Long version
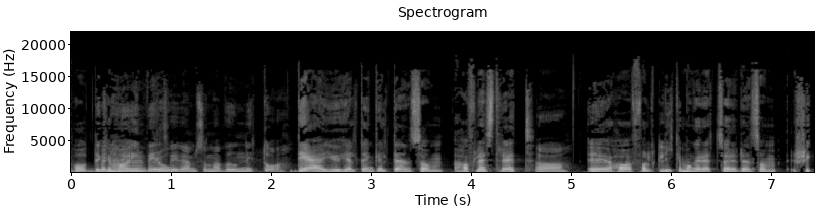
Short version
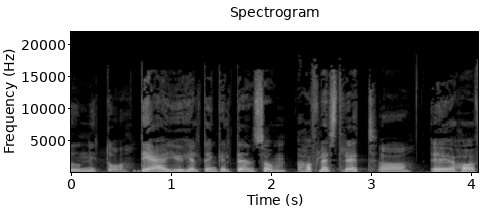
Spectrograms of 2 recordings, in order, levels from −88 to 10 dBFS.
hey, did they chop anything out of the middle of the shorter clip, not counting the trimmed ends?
no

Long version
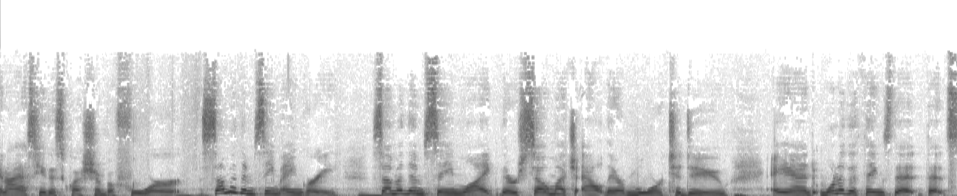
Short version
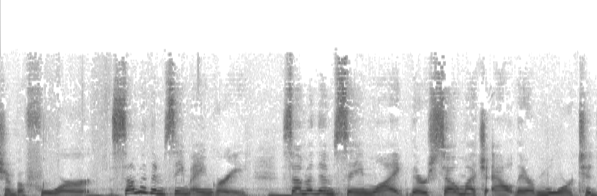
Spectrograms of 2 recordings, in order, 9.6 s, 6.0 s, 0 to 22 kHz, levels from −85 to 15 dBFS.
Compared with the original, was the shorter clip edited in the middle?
no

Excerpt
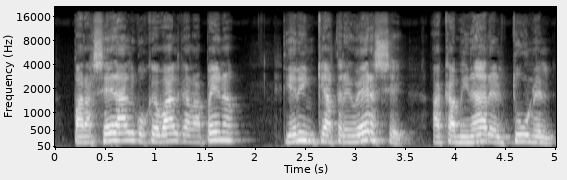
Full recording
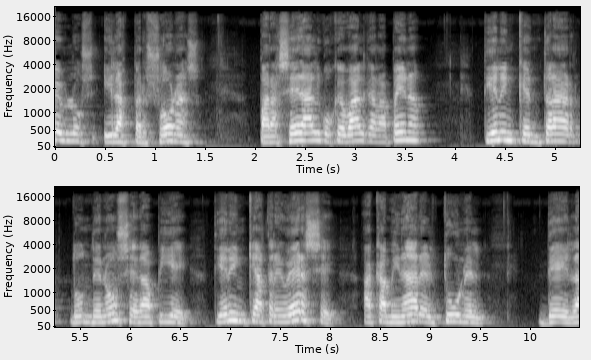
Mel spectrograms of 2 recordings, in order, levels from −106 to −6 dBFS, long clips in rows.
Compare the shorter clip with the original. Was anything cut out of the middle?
yes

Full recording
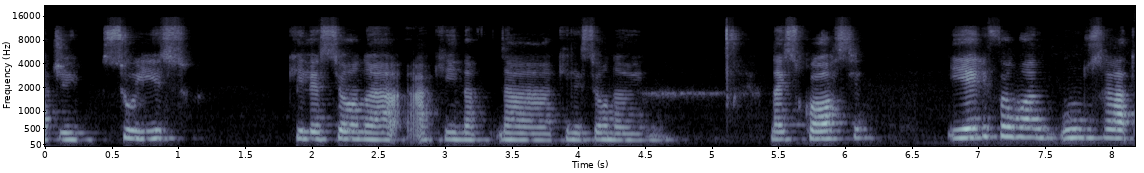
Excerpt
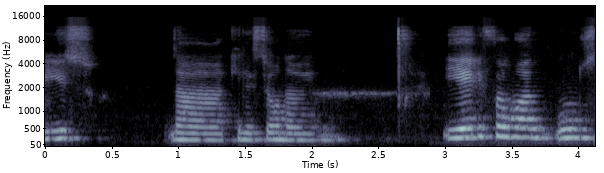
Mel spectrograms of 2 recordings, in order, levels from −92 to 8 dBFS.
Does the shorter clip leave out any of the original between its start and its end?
yes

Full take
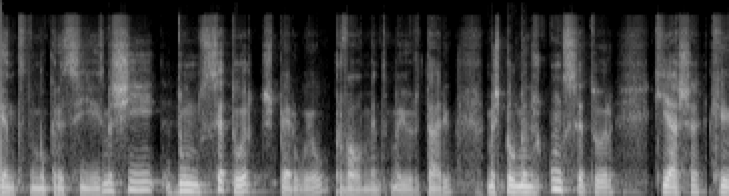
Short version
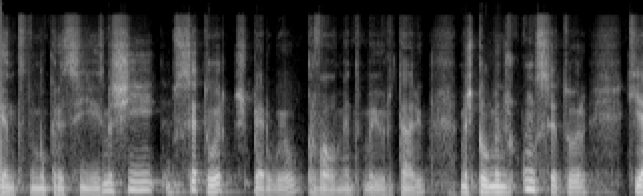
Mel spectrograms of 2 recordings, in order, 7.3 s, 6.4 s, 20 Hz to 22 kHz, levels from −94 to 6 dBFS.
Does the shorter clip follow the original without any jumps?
no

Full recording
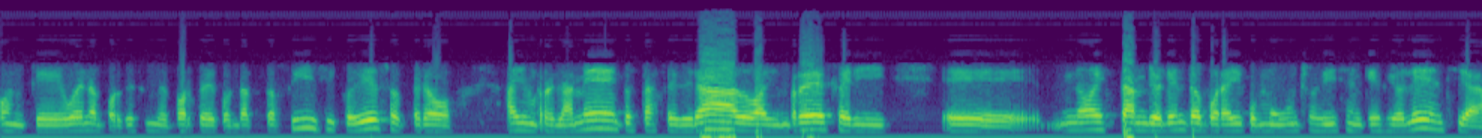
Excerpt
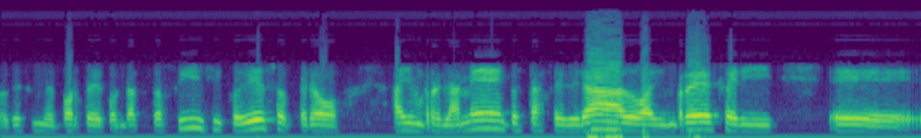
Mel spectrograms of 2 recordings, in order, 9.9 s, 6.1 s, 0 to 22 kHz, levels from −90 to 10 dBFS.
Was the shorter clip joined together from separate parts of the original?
no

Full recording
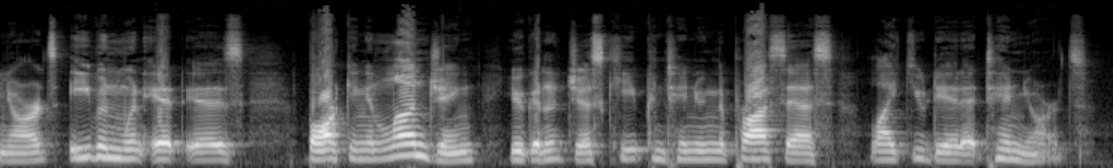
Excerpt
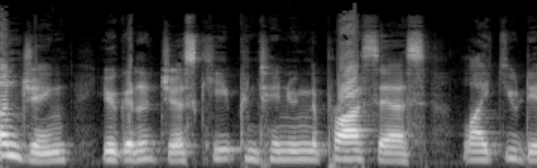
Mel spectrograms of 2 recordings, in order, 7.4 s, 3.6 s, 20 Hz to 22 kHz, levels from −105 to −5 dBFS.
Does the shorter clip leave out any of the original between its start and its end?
no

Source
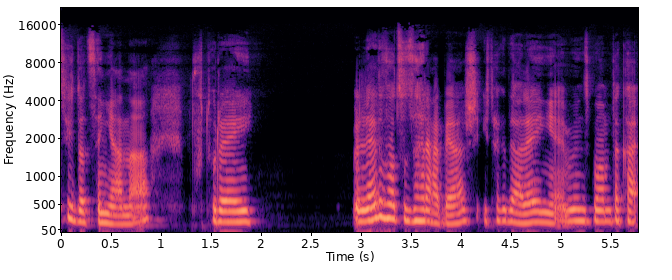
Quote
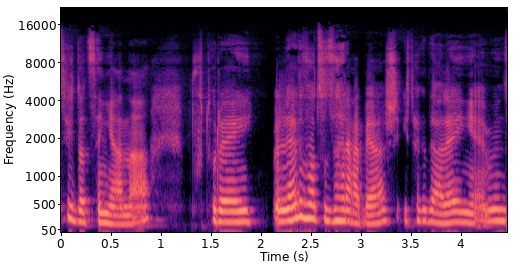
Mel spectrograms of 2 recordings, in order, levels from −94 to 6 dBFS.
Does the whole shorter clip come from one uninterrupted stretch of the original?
no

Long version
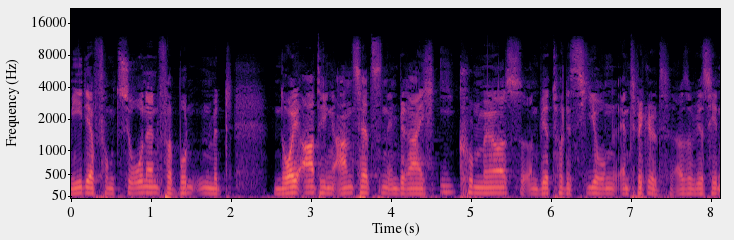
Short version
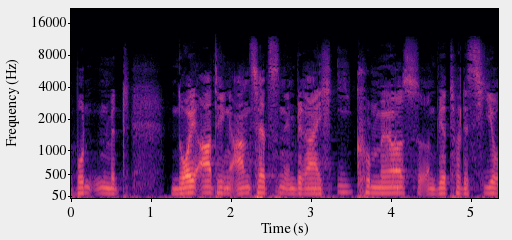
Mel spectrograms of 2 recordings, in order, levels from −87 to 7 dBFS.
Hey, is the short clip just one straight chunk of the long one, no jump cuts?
yes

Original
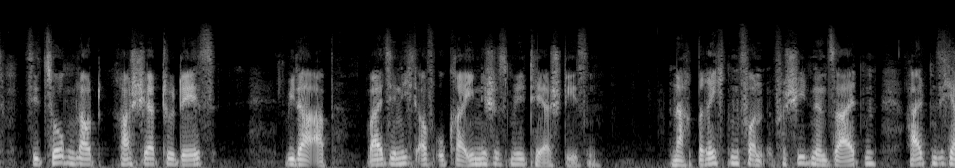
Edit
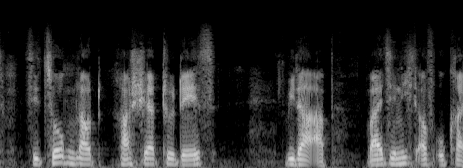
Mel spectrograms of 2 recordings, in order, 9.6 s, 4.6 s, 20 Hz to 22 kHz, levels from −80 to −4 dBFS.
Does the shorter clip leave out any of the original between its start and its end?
no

